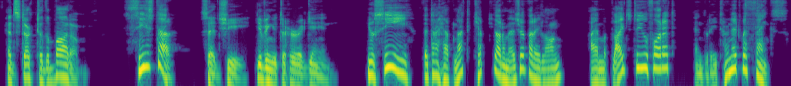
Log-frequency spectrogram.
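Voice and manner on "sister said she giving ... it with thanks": a lightly played courteous sister-in-law; polite wife. Ali Baba's wife returning the measure to her sister-in-law, sweetly polite.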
